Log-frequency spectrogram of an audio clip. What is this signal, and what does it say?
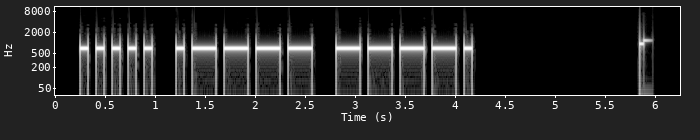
Morse code, heard as a keyed tone, about 15 wpm, 700 Hz. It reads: 519
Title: Numbers - 3-Digit 15wpm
